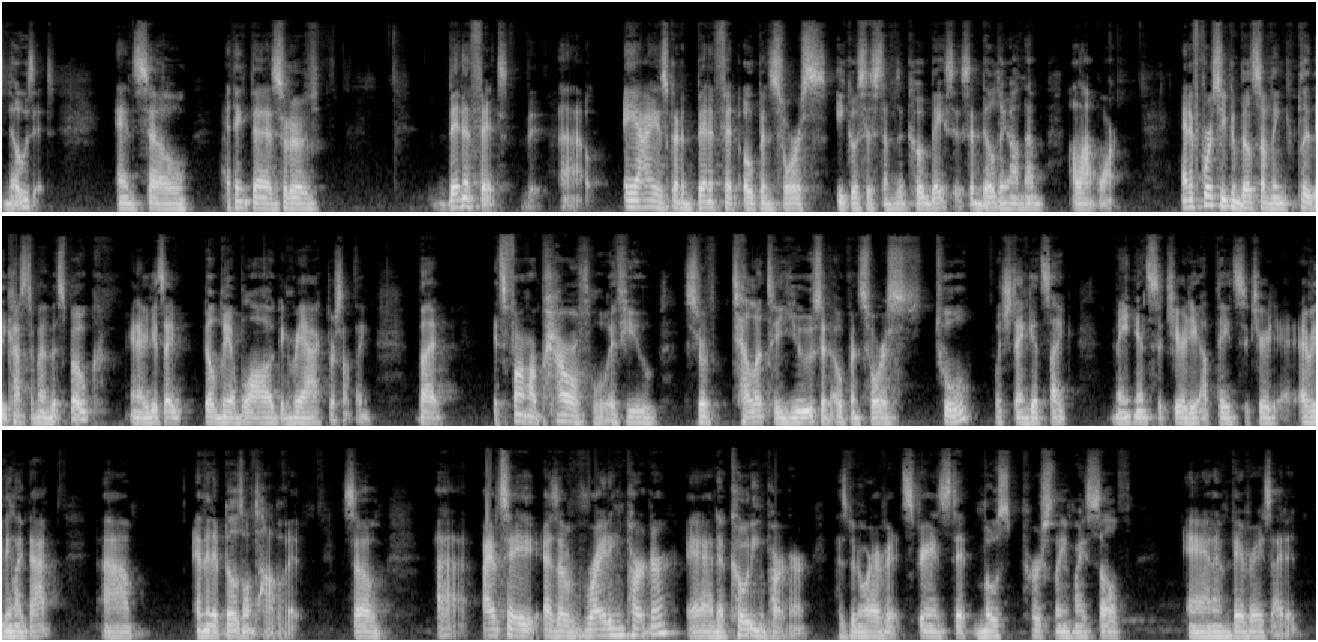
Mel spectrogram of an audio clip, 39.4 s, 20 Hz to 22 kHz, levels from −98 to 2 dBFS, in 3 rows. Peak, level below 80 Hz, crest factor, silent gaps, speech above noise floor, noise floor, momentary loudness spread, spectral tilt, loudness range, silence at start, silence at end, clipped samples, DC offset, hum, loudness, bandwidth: -2 dBFS; -50 dBFS; 18 dB; none; 48 dB; -67 dBFS; 12 LU; -5 dB/octave; 3 LU; 0 s; 0.2 s; under 0.1%; under 0.1%; none; -20 LUFS; 15 kHz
